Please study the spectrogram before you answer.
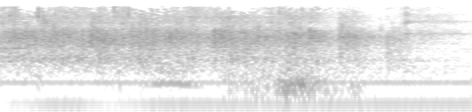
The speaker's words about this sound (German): Aber zuallererst, wenn einer klatscht, klatschen alle, oder?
